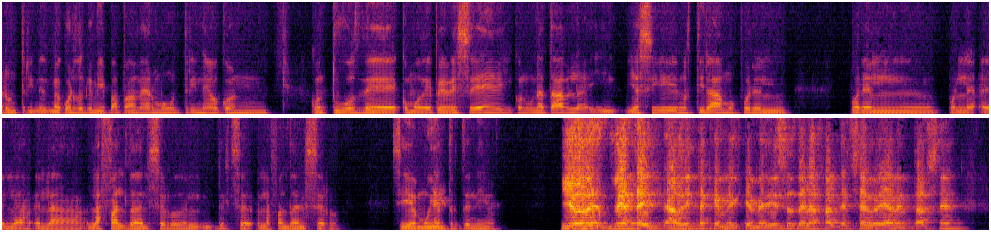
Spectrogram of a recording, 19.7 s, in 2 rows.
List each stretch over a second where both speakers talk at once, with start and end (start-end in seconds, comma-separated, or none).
none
